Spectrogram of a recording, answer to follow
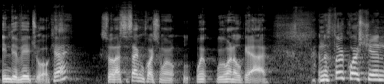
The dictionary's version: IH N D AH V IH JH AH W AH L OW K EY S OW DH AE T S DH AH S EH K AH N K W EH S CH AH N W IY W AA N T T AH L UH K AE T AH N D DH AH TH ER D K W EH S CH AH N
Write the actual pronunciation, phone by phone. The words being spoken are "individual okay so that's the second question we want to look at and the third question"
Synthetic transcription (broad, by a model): IH N D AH V IH JH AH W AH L OW K EY S OW DH AE T S DH AH S EH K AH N K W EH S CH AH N W IY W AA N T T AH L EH AE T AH N DH AH TH ER D K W EH S CH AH N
